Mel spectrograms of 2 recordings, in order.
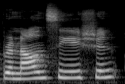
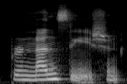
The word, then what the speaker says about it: pronunciation: the word pronunciation itself not pronunciation pronunciation there's no noun in the spelling so pronunciation pronunciation pronunciation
